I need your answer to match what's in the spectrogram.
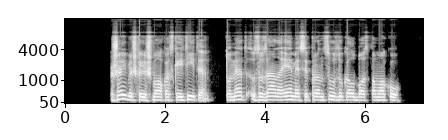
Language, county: Lithuanian, Vilnius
